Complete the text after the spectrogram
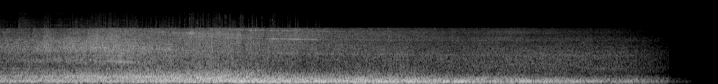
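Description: A loud, steady jet roar rumbles throughout, a broad low-heavy rush of engine noise with a hissy upper edge, easing off slightly before cutting out abruptly near the end. No voices.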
